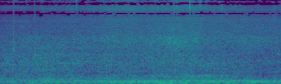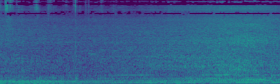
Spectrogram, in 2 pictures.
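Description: A motor vehicle engine running steadily, a low hum that swells a little about three seconds in and again near the end.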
